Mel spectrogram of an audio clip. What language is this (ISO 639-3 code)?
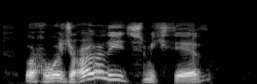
kab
